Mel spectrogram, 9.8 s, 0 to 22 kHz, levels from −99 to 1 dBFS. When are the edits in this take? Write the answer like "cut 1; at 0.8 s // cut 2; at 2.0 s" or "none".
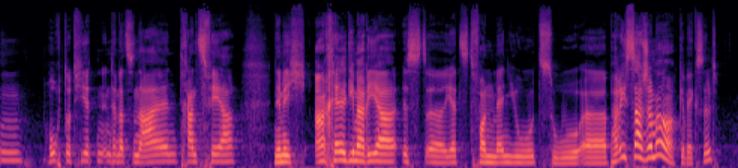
none

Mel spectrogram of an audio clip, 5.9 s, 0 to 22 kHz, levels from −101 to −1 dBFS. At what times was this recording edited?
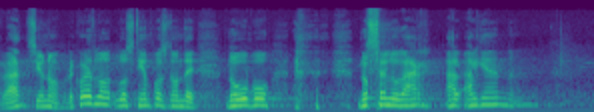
cut 1; at 3.6 s

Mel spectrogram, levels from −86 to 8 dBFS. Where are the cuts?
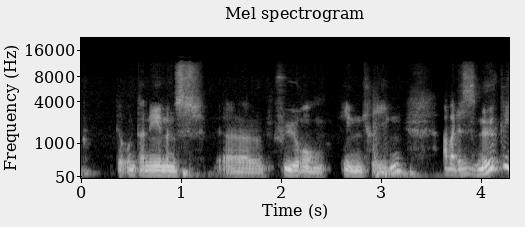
cut 1; at 1.9 s

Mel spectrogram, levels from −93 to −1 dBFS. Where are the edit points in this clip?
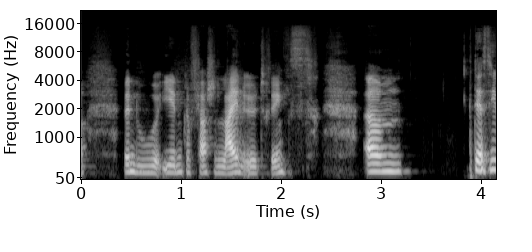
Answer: cut 1; at 1.0 s

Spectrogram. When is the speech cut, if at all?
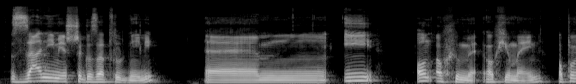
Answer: cut 1; at 4.4 s

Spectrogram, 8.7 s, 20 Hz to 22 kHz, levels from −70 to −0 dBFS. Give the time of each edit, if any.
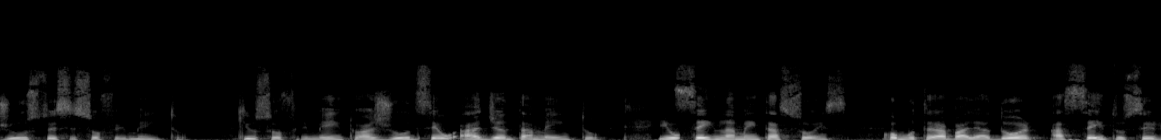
cut 1; at 1.7 s // cut 2; at 3.1 s // cut 3; at 5.1 s // cut 4; at 6.6 s

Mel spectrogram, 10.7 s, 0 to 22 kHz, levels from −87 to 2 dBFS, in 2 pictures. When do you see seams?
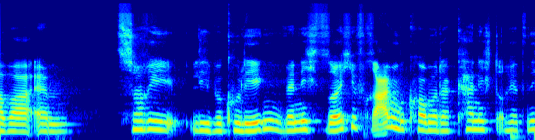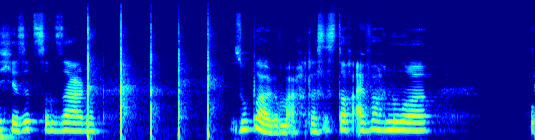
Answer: cut 1; at 1.9 s // cut 2; at 7.6 s

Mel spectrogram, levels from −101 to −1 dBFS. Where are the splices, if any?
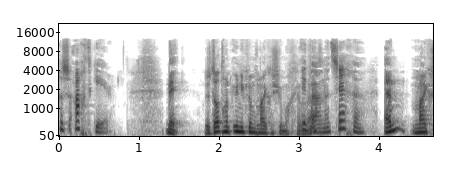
cut 1; at 2.0 s // cut 2; at 2.5 s

